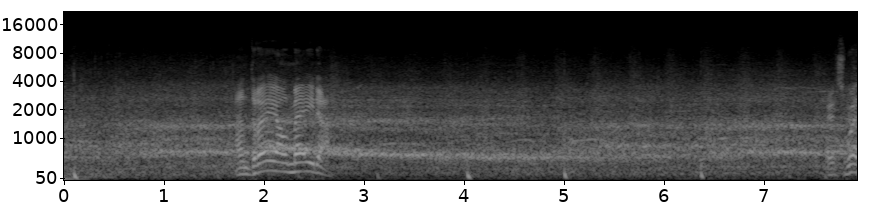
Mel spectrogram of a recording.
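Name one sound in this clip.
A large crowd murmurs and cheers steadily in a big open stadium.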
